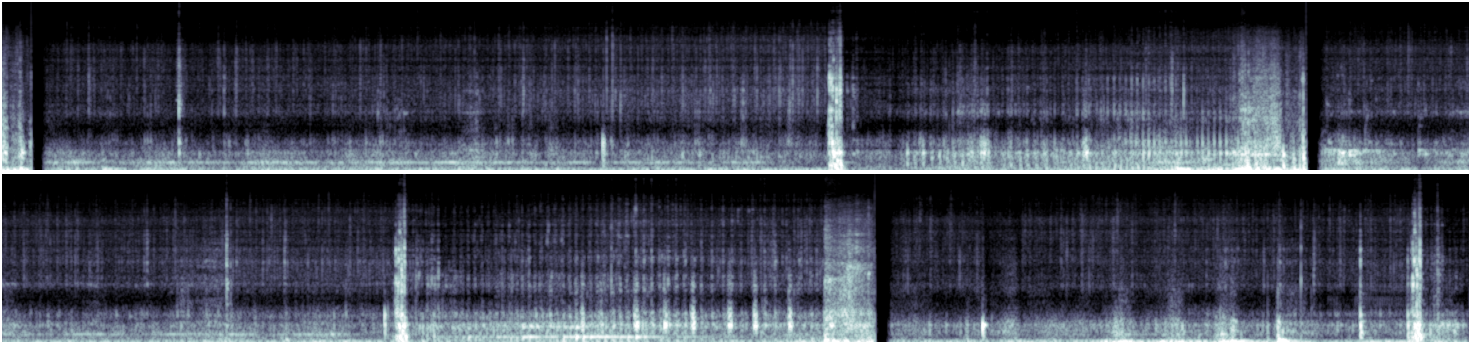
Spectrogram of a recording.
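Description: Muffled underwater sound heard through a waterproofed camera: a steady low water rush with a faint hum at times, broken by scattered sharp knocks and clicks and a few louder surges.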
